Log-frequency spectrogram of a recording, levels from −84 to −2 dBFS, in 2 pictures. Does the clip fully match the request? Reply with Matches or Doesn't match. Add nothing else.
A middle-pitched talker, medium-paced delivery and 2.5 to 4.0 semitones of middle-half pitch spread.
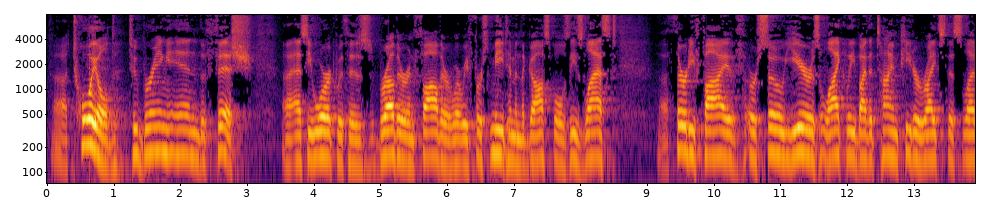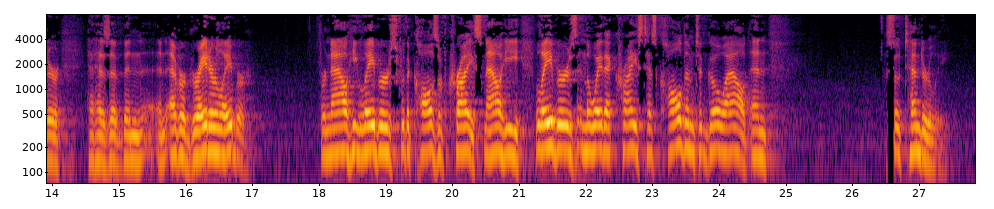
Matches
